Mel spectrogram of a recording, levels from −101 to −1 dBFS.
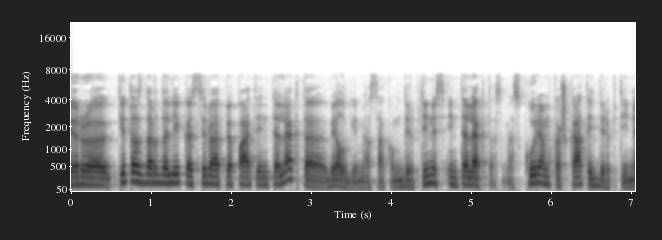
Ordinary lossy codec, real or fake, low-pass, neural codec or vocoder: MP3, 64 kbps; real; 7.2 kHz; none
